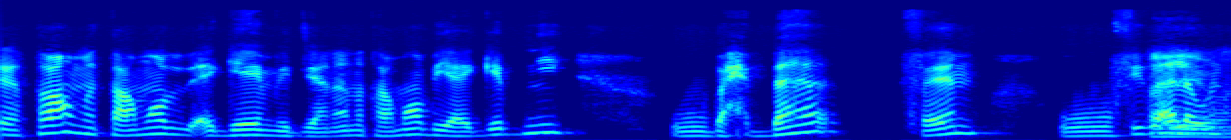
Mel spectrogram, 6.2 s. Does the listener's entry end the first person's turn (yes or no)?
no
